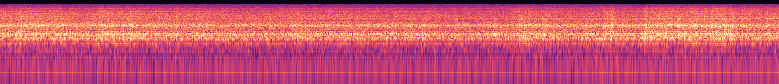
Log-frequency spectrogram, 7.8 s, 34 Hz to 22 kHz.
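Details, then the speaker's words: Heathkit T-3 signal tracer in noise mode before repair; constant loud hiss with low hum, changing pitch and intermittent crackling, same in tracer mode, the amplifier sounding grungy at the bottom end, cause not yet found. "Really hear it starting to crackle there. So this is kind of an intermittent-y hiss kind of thing going on."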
